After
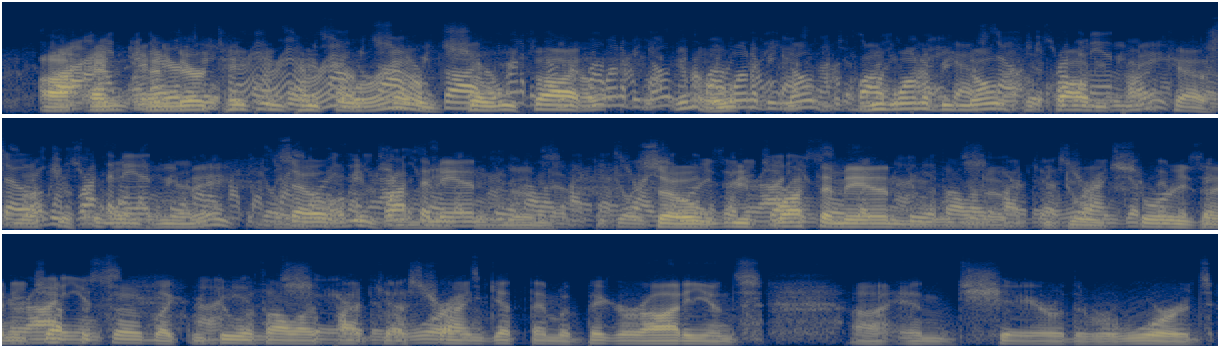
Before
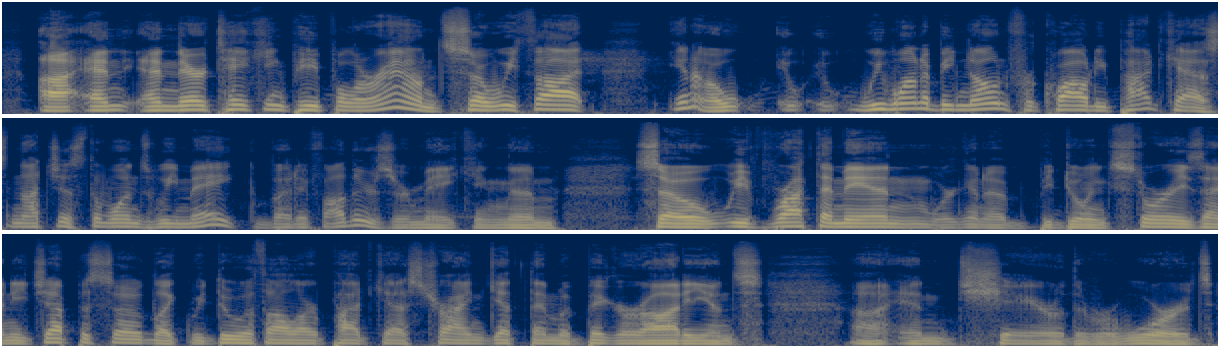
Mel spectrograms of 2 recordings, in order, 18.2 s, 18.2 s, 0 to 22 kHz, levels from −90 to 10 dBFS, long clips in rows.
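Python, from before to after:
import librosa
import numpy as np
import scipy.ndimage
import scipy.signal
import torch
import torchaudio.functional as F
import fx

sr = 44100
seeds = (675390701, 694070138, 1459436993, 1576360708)

y = fx.law_mismatch(x, sr, coded='mu')
y = scipy.signal.sosfilt(scipy.signal.butter(2, 280.0, 'highpass', fs=sr, output='sos'), y)
y = fx.echo_pitch(y, sr, ms=97, semitones=4, count=3, db_per_echo=-3.0)
y = scipy.signal.sosfilt(scipy.signal.butter(2, 1800.0, 'lowpass', fs=sr, output='sos'), y)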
